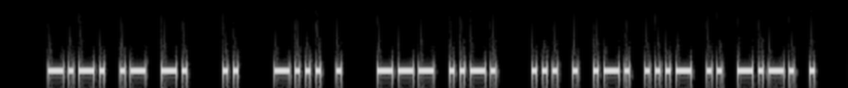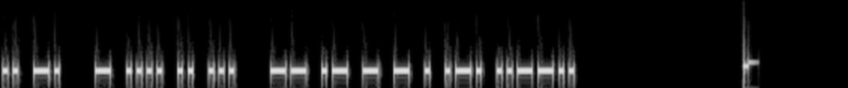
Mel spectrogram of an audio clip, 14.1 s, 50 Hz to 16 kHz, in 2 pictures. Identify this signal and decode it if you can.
Morse code, heard as a keyed tone, about 28 wpm, 700 Hz. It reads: CAN I BE OF SERVICE IN THIS MATTER?
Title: Sentences from Top 1000 Words - Review Part 4 - 28wpm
